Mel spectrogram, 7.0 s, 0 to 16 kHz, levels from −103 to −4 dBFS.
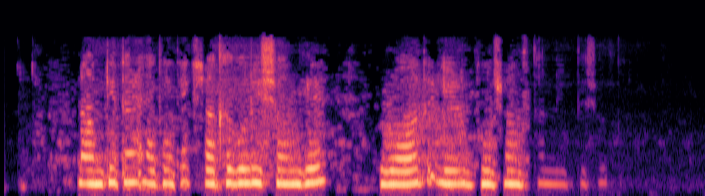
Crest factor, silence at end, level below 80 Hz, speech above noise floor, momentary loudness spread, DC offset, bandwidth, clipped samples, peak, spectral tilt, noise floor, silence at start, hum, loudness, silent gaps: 14 dB; 1.2 s; -66 dBFS; 56 dB; 9 LU; under 0.1%; 7.6 kHz; under 0.1%; -6 dBFS; -5 dB/octave; -75 dBFS; 0.8 s; none; -19 LUFS; none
